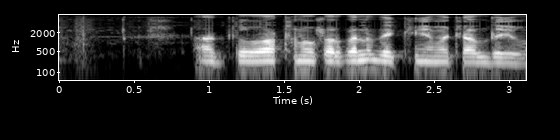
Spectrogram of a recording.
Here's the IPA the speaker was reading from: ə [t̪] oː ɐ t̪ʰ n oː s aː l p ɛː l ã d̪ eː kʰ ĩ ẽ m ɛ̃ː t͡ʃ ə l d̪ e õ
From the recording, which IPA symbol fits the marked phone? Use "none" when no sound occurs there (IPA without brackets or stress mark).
t̪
